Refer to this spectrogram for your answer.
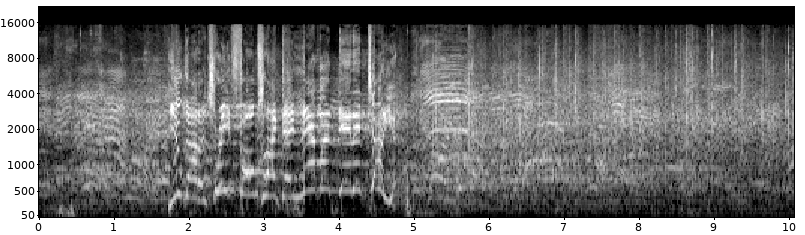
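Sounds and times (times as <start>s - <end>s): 
speech: 1.7s - 5.8s
audience clapping during a sermon: 5.0s - 10.0s.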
